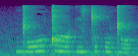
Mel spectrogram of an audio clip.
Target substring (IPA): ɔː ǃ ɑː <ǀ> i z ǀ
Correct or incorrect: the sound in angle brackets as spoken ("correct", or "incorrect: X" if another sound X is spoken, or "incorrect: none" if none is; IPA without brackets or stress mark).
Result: incorrect: k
